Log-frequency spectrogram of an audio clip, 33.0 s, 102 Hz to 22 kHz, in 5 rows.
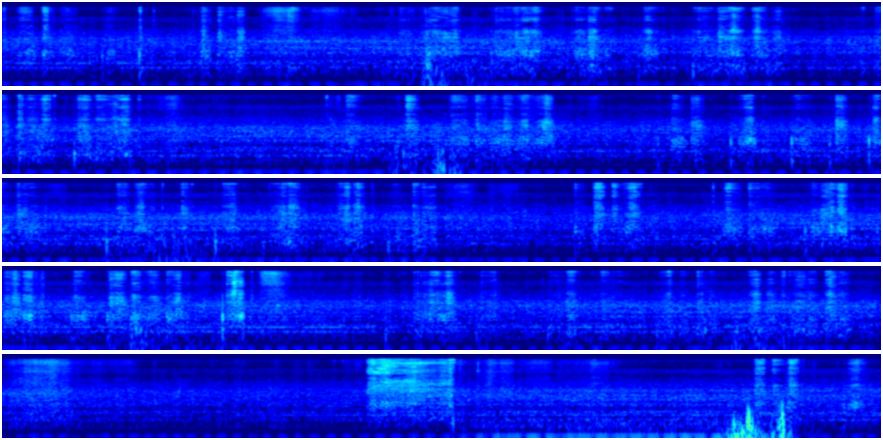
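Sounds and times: steady low hum: 0:00.0 - 0:32.9
marker scratching on cardboard: 0:29.1 - 0:29.8.

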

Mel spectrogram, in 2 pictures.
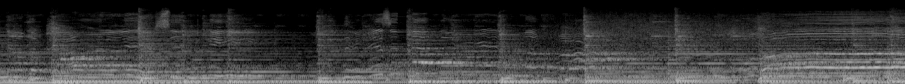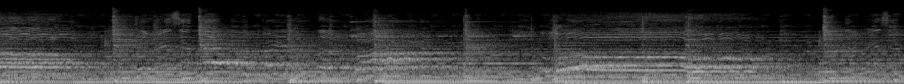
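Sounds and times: band with electric bass: 0:00.0 - 0:18.0
woman singing long notes: 0:07.4 - 0:18.0.

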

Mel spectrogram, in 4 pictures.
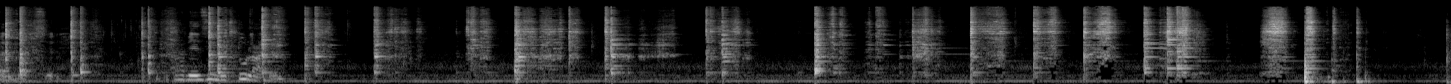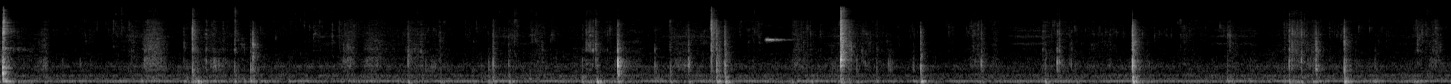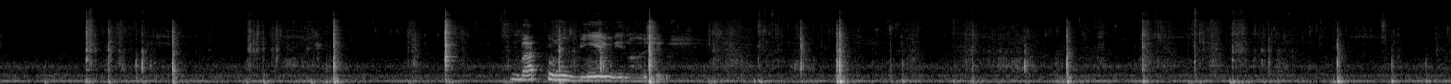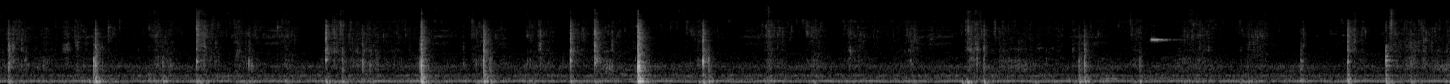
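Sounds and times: utensil clinking on dish: 0:00.0 - 0:13.7
spoon stirring salad in bowl: 0:00.0 - 0:13.8, 0:14.4 - 0:58.0
low steady hum: 0:00.0 - 0:58.0.

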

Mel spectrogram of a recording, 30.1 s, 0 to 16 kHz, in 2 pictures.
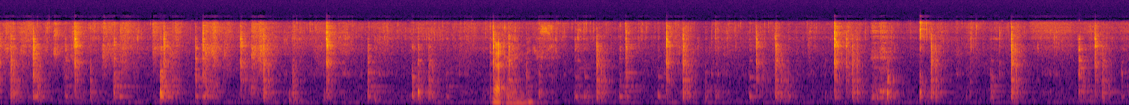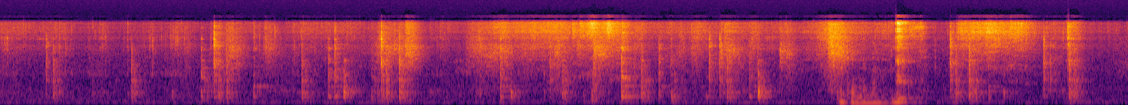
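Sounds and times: spatula scraping metal pan: 0:00.0 - 0:06.4, 0:11.2 - 0:16.0, 0:17.0 - 0:26.3, 0:26.9 - 0:29.5
food sizzling in oil: 0:00.0 - 0:30.0.

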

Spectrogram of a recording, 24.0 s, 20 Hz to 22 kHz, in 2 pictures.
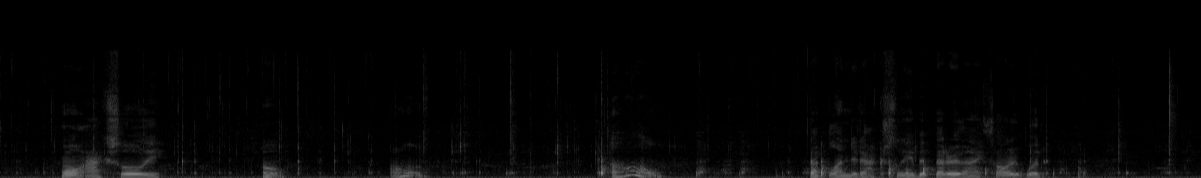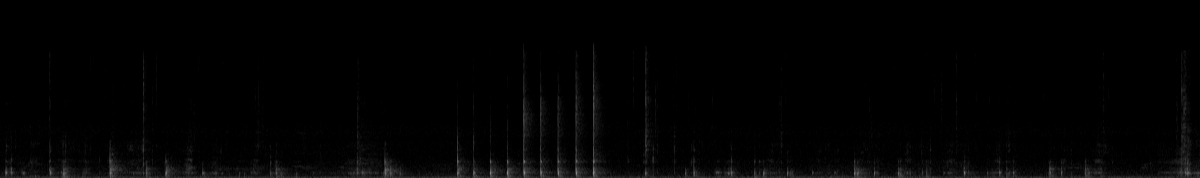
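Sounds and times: spoon stirring batter in mug: 0:00.0 - 0:24.0
spoon tapping mug: 0:16.6 - 0:18.1.

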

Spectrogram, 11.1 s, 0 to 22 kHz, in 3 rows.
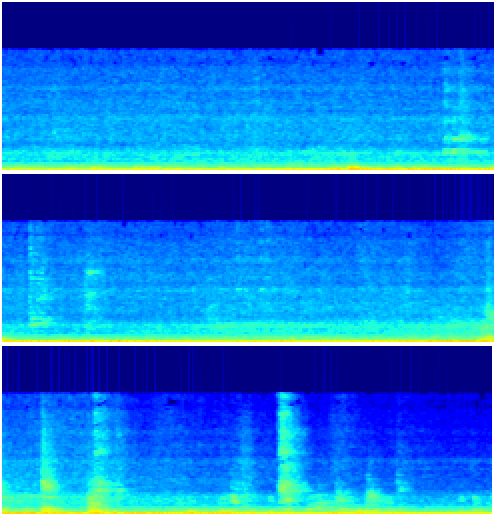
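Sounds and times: low mechanical rumble: 0:00.0 - 0:11.0.

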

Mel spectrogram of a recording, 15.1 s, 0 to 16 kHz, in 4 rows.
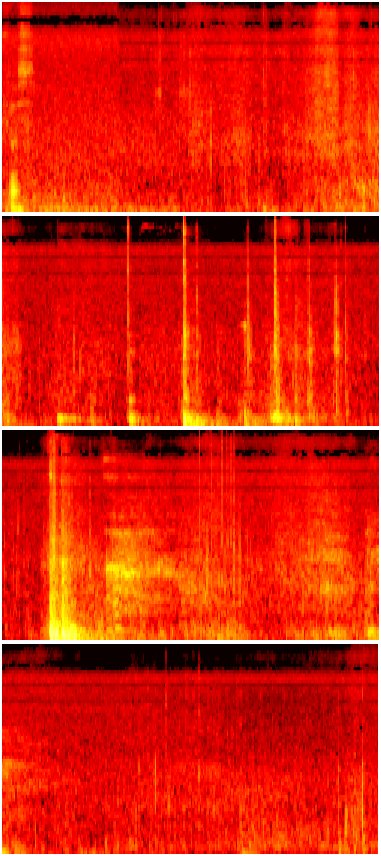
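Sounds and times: soft rustling: 0:00.5 - 0:04.9, 0:11.8 - 0:15.0
tailgate thudding open: 0:05.0 - 0:06.9, 0:07.9 - 0:08.6.

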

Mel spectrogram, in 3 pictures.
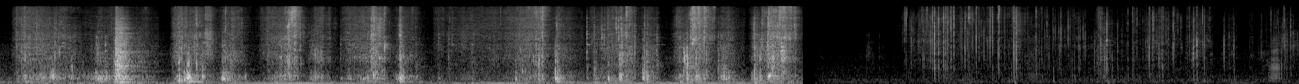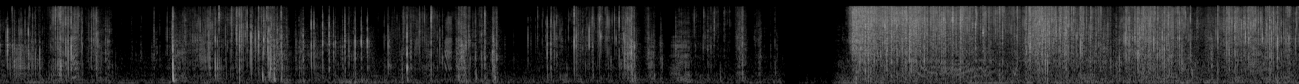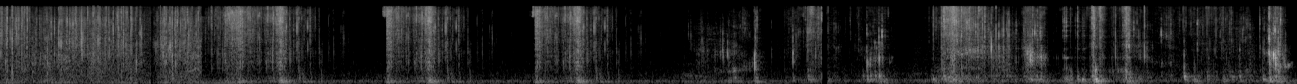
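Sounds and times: slime squeezed by hand: 0:21.4 - 0:29.0.

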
